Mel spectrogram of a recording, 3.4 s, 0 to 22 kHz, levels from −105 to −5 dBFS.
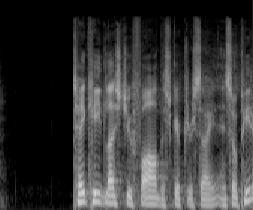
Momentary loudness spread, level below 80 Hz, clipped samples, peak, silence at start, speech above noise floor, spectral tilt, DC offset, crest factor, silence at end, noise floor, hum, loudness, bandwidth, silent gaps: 8 LU; -66 dBFS; under 0.1%; -14 dBFS; 1 s; over 58 dB; -5.5 dB/octave; under 0.1%; 20 dB; 0 s; under -90 dBFS; none; -32 LUFS; 15.5 kHz; none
